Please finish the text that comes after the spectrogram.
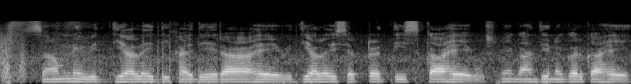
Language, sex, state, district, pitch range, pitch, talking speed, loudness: Hindi, male, Gujarat, Gandhinagar, 115-125 Hz, 120 Hz, 140 wpm, -16 LUFS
